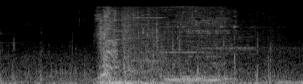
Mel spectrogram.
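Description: Sparks crackle and burst with a whoosh.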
